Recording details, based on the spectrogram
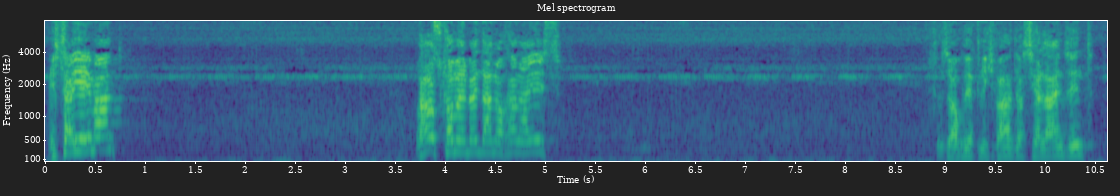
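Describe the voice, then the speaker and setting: A man's voice: high-pitched, lively intonation, fast talker, sharp tone, a little hiss or hum. An actor playing a wary rural family man in a German radio drama, blunt, bossy and full of questions. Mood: alarmed, commanding. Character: gruff, suspicious rural family patriarch with lamp.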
